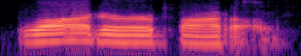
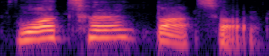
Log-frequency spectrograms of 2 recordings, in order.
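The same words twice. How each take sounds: First: American accent, with the T's softened to D. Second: British accent, with crisp, strongly released T's. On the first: "we soften our T's a lot to a D" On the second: "The British accents really emphasize their T's"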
